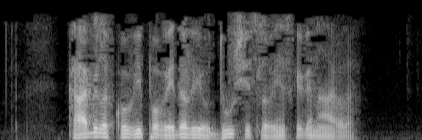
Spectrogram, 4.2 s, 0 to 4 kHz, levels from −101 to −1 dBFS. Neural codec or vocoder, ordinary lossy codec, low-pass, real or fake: none; MP3, 16 kbps; 3.6 kHz; real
